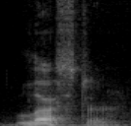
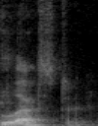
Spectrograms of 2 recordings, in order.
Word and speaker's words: Leicester: Someone said it was Yeah, somebody said it was Worse Worcester, but it was Lester. It was Lester, and that's how you say it.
